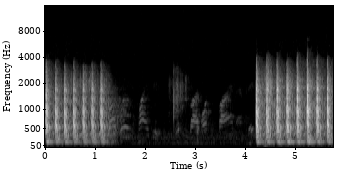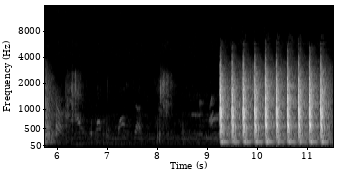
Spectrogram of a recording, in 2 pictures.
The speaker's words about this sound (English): Just knock on the door, huh, Dennison? Anything you say.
